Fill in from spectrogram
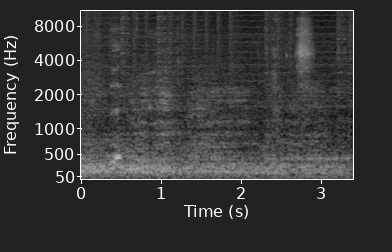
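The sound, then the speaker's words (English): A jet aircraft roars overhead in a steady, low, rumbling drone that holds at an even loudness for a few seconds, with no clear speech over it. “I saw a car the other day that had a bumper sticker that was like, I hurt jet noise because I support our troops or something like that.”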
